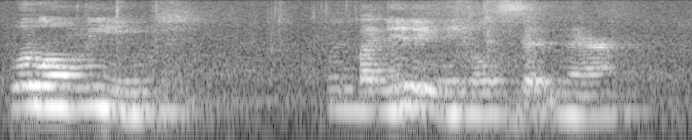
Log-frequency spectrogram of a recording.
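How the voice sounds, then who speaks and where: A woman's voice with fairly even intonation, noticeable background noise and audible room echo. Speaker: knitting guild president. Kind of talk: club meeting announcements. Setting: meeting room with audience, microphone. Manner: loud.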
